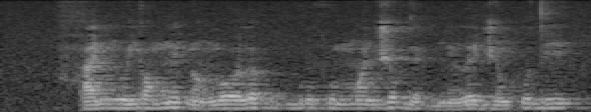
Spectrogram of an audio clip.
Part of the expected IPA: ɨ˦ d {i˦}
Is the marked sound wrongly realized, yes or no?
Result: no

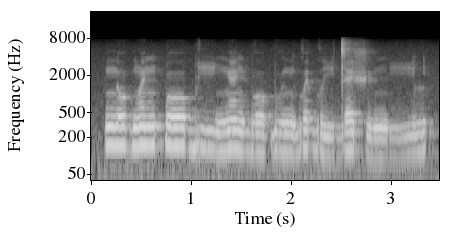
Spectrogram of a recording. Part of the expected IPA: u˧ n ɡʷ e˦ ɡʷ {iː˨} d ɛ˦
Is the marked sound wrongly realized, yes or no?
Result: no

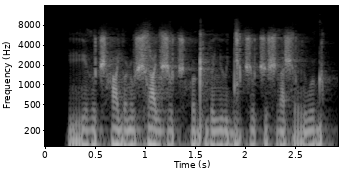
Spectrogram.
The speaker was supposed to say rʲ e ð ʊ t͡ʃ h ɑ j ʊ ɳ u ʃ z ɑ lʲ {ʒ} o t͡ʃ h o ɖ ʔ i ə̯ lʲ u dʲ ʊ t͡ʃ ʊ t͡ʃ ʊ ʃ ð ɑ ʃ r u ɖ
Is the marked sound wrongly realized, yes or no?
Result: no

